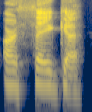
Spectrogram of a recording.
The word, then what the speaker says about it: Arcega: have dirt cheap JJ Arcega-Whiteside. By the way, it's not a lisp. It's actually pronounced Arthega.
